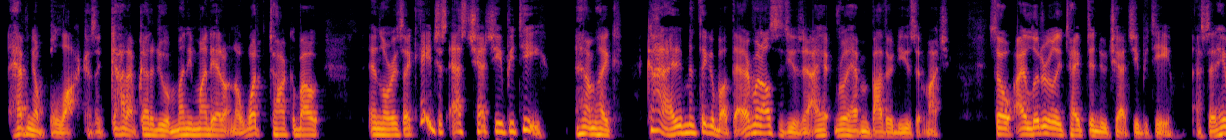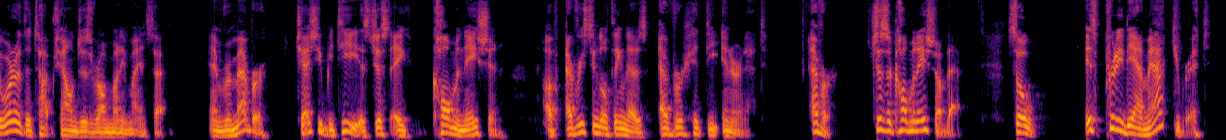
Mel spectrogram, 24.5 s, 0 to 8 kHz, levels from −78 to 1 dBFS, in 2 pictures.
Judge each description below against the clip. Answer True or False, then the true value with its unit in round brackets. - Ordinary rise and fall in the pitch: False (6.2 semitones)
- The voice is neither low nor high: False (125 Hz)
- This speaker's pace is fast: True (240 wpm)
